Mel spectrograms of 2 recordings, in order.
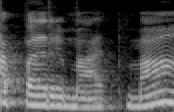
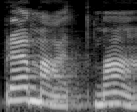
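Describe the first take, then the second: First: "परमात्मा" as par-maat-ma; vowel between p and r in "परमात्मा"; low, soft "परमात्मा" opening on par; correct pronunciation. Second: "परमात्मा" as pra-maat-ma; wrong pronunciation. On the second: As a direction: jam p and r together in "परमात्मा". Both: Shown as a demonstration. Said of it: "परमात्मा नहीं होता".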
